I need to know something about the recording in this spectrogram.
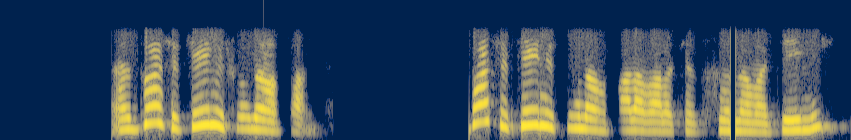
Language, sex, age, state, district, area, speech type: Kashmiri, female, 45-60, Jammu and Kashmir, Baramulla, rural, conversation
